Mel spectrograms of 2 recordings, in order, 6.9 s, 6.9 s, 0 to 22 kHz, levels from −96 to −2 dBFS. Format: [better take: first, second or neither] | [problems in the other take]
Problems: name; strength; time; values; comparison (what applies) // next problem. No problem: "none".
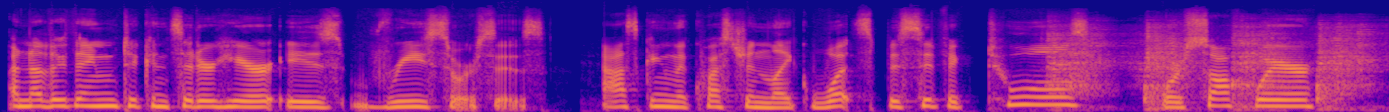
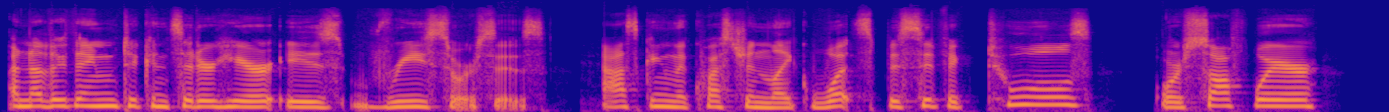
second | footsteps; noticeable; from 5 s on; peak 6 dB below the speech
